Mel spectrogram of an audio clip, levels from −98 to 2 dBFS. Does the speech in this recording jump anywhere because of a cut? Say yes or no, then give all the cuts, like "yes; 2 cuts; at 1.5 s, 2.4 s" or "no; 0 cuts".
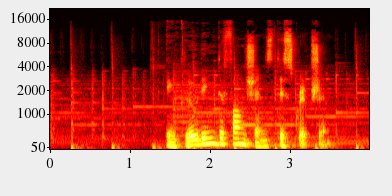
yes; 1 cut; at 1.2 s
